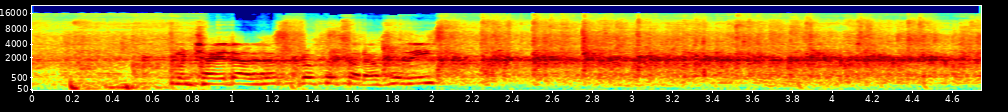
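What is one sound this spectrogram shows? A small audience applauds.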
